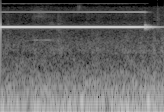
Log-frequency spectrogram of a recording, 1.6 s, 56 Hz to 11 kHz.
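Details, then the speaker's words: One long, steady high-pitched beep from a Sea-Doo Wake Pro 230 after wiring harness repair, when the key is clicked on: the low battery warning, with the battery apparently original. "let me see what that is oh battery I kind of knew that battery is original it looks like it"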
